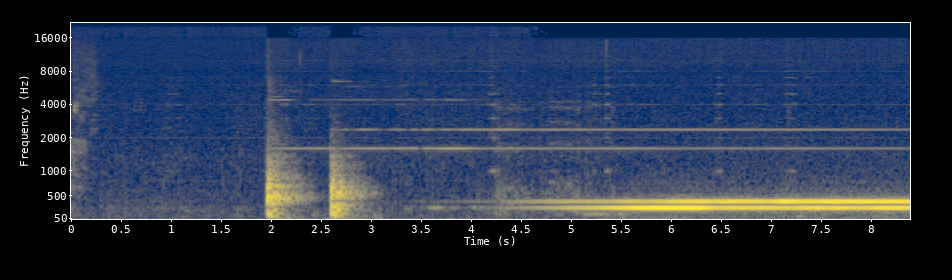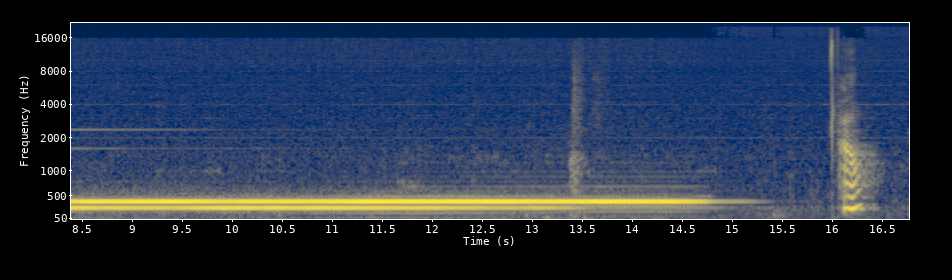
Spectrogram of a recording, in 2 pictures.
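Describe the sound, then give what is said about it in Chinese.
Two sharp metallic tuning-fork strikes, then a sustained, pure, low harmonic chord tone from tuning forks of different frequencies, used in sound healing, swells in and hums steadily for about ten seconds before fading, followed by another soft strike at the end. “那我现在就先给你们听，嗯、呃，一个和音”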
